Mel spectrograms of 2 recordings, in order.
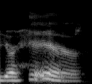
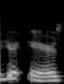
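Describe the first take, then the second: First: Ears starts with an added h sound. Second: Ears starts without an h sound. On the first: This is how some Jamaicans say it. "they say your hairs" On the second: This is the standard way of saying it. "they don't say your ears"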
